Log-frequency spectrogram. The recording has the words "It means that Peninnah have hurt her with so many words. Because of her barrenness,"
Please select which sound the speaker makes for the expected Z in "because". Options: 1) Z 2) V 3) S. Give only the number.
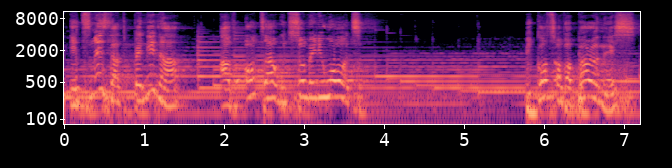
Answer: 3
